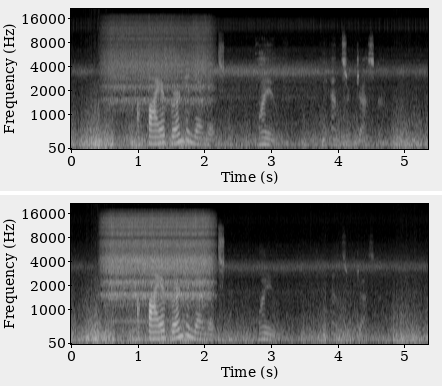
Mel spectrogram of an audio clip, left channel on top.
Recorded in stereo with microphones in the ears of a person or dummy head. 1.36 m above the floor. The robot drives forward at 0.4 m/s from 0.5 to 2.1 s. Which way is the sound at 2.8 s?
65° left (ahead or behind).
